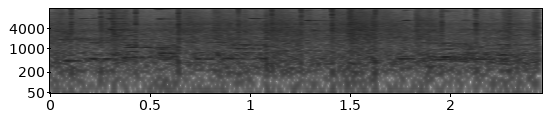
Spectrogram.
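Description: Boxing gloves landing a rapid run of punches on a heavy punching bag, a quick string of thuds, with voices in the background.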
